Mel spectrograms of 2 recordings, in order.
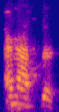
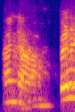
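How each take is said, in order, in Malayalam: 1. ഇത് ഫ്ലാറ്റ് ആയിട്ടാണ് പറഞ്ഞിരിക്കുന്നത്, ഊർജം കുറവാണ്. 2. ഇത് എക്സ്പ്രസീവ് ആയിട്ടാണ് പറഞ്ഞിരിക്കുന്നത്, ലൈവ്ലി ആയ ഊർജത്തോടെ. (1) "ആൻ ആപ്പിൾ എന്ന് പറഞ്ഞാൽ കുഞ്ഞ് ശ്രദ്ധിക്കില്ല" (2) "വളരെ എക്സ്പ്രസീവ് ആയിട്ട് പറയാനായിട്ട്"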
